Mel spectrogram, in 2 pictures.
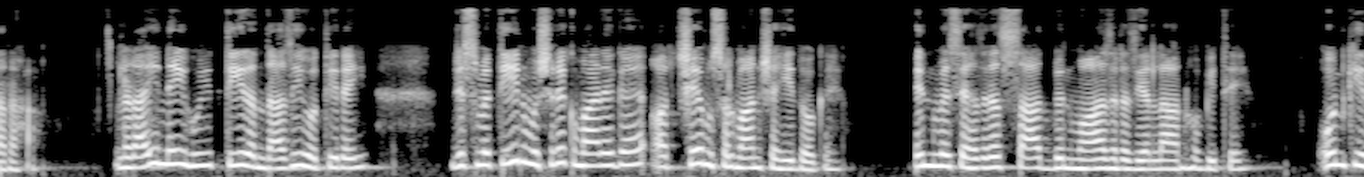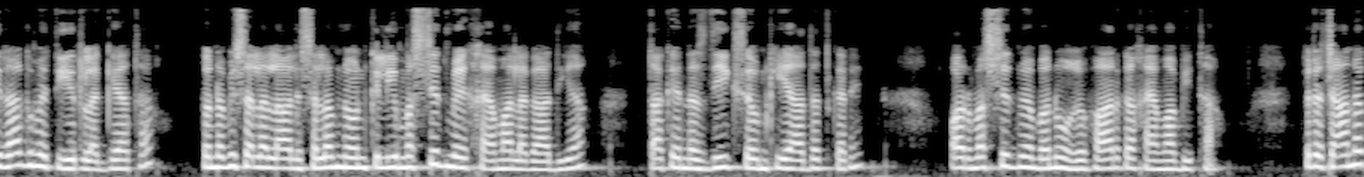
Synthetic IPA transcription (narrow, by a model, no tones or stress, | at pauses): ɾɐɦa̰ː | lɐɽaːinɐɦĩɦʊit̪iːɾɐ̃nd̪aːziɦoːt̪iɾɐɦi | d͡ʒɪsmẽt̪iːnmʊʃɾɪkmaːɾeɡɐeʔɔːɾt͡ʃʰeːmʊsəlmaːnʃɐɦiːd̪ɦoɡɐeː | ɪnmẽseɦɐzɾət̪saːd̪̚bɪnmʊaːzɾɐzijəlːaɐnɦobʱit̪ʰeː | ʊnkiɾɐɡmẽt̪iːɾlɐɡːɐjat̪ʰaː | t̪oːnɐbisɐlːəlːaːɦlɛːsɐlːəmneʊnkeliemɐsd͡ʒɪd̪mẽeːkxɛːmalɐɡad̪ija | t̪aːkenɐzd̪iːkseʊnkiaːd̪ət̪kɐɾẽː | ɔːɾmɐsd͡ʒɪd̪mẽbɐnũɣɪfaːɾkaxɛːmabʱit̪ʰa̰ː | pʰɪɾɐt͡ʃaːnək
